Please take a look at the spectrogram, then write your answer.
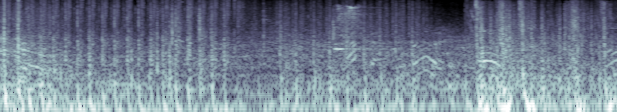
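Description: Rapid video game gunfire rattles on in dense, continuous bursts, loud and close, with scattered shots overlapping throughout.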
